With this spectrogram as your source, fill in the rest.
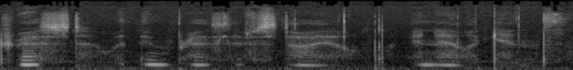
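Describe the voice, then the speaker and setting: A woman whispers at a very slow pace in a gentle tone. Noticeable background noise can be heard. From China. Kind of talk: sleep story, bedtime reading. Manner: soft-spoken, slow, gentle.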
